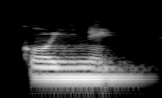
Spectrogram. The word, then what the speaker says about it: koine: El Nuevo Testamento se escribe todo en griego koine con K, koine.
